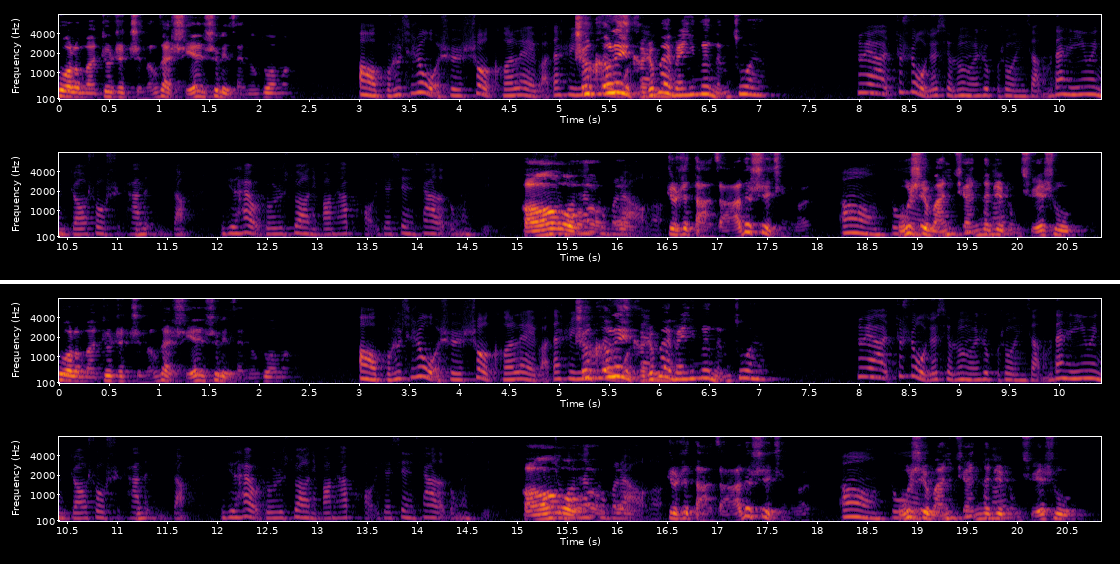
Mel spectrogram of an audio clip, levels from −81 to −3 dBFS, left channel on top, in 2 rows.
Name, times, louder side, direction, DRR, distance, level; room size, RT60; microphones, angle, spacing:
voice 1, 0.0-2.3 5.2-7.1 11.2-11.3 15.1-16.1 16.5-17.9 18.8-20.5, left 3 dB, 65° left, 0.7 m, -31 dB
voice 2, 3.0-6.2 8.0-11.7 12.0-14.5 15.3-16.5 18.2-20.0, equal, ahead, 0.7 m, -41 dB
9.7 x 4.9 x 5.9 m
head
